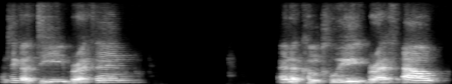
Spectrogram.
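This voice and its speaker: A man teaching a guided yoga class, giving gentle, measured instructions with frequent pauses. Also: mid-range voice, very animated, dull audio. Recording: echoey room, distant microphone.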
